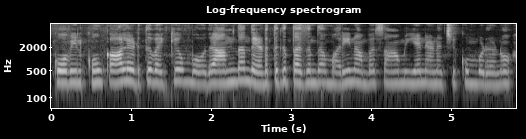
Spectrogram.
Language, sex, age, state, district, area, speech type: Tamil, female, 18-30, Tamil Nadu, Kallakurichi, urban, spontaneous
